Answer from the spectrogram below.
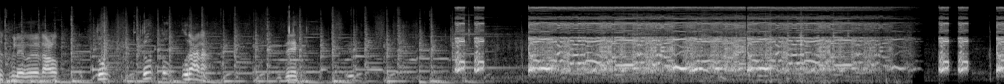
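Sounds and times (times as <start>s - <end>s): doorbell chirping bird-call tune: 4.6s - 9.7s.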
